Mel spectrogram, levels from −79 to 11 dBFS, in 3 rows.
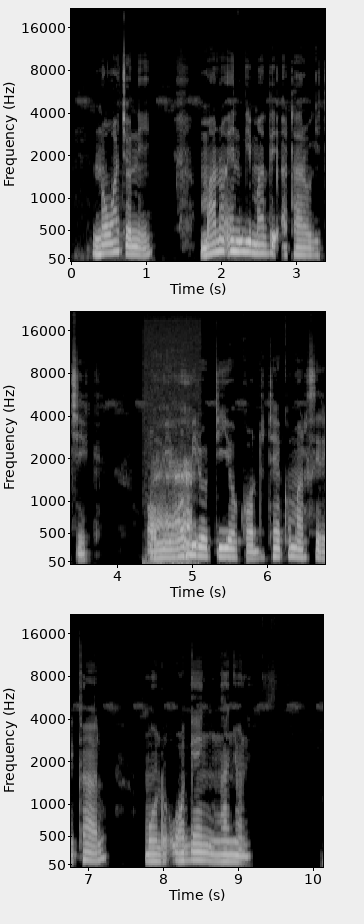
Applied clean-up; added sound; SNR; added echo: classical method Wiener filter.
